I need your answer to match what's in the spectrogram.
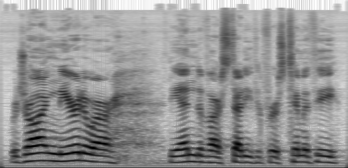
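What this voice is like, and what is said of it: Weak, strained voice. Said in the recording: “my voice is a little weak this morning”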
